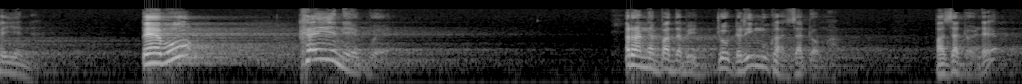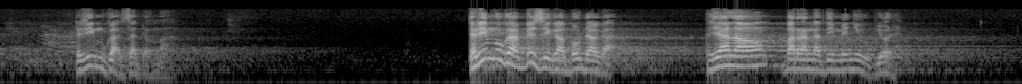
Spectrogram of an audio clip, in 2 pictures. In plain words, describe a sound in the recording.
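A middle-aged man speaks with feeling into a microphone, in bursts separated by pauses, with a ringing echo after each phrase.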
